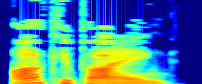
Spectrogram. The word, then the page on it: occupying: British English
